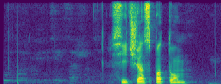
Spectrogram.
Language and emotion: Russian, neutral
